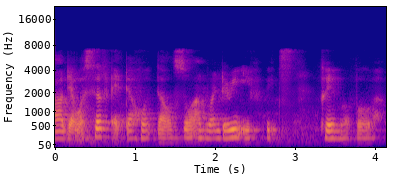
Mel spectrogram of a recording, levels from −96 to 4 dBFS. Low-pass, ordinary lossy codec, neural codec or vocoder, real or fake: 7.2 kHz; none; codec, 24 kHz, 1.2 kbps, DualCodec; fake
